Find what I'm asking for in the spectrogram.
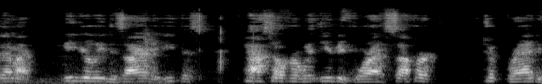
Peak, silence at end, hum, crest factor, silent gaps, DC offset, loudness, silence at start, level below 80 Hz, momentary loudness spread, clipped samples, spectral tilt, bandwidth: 0 dBFS; 0 s; none; 20 dB; none; under 0.1%; -20 LUFS; 0 s; -60 dBFS; 17 LU; under 0.1%; -3.5 dB/octave; 14.5 kHz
